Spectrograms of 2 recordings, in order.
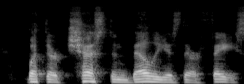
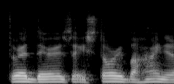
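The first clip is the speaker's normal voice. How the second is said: usual speaking voice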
